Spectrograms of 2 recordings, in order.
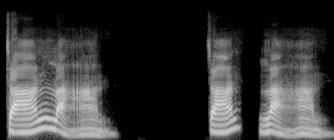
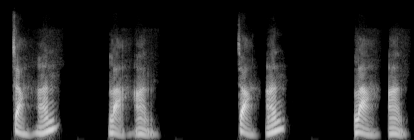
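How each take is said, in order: First: Can lan joined, can rising as a second tone. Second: Can and lan said one by one, each with a third tone; separate syllables. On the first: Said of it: "Kalau dirangkaikan". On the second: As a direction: keep the syllables apart. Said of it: "Satu-satu ya". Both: Shown as a demonstration.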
